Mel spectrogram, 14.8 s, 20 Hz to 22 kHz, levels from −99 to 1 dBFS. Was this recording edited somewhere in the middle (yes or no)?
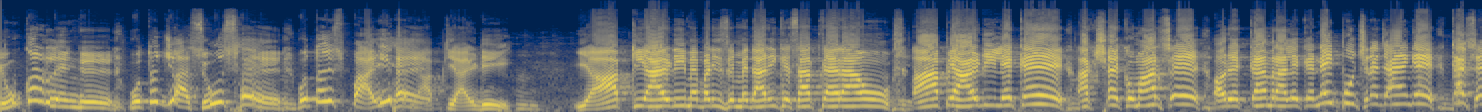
yes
